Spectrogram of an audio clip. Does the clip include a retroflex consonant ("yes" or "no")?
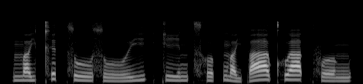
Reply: no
